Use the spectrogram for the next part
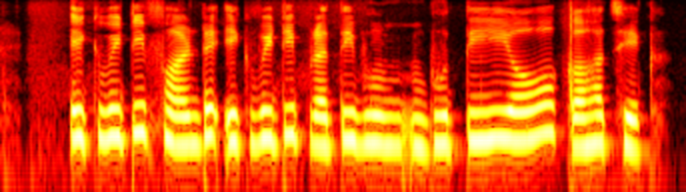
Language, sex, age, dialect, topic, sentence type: Magahi, female, 18-24, Northeastern/Surjapuri, banking, statement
